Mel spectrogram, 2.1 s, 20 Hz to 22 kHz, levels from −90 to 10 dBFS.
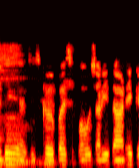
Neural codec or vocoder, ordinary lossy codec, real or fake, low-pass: none; none; real; 7.2 kHz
